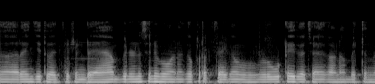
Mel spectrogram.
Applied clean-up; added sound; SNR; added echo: neural separator model SepFormer DNS4.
